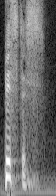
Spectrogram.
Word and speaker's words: pistis: And the noun form is derived from the Greek pistis. Pistis. Did you hear that? Amen. The verb form is derived from the Greek pisteo. Pistis, P-I-S-T-I-S.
